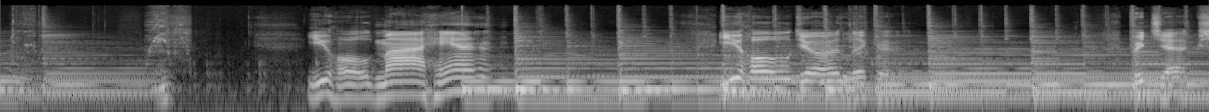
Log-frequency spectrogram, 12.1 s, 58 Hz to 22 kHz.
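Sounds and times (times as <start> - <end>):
acoustic guitar chord: 3.9 - 12.0.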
